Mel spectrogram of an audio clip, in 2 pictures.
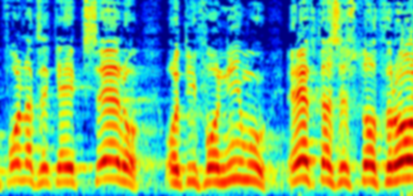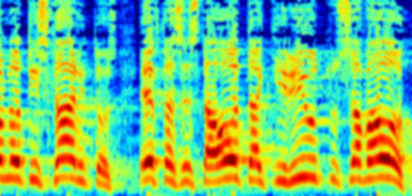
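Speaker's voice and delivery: loud, ringing proclamation; full-force preaching. Acted. Preacher proclaims to the congregation, loud and fervent. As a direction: thunder it to the church.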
